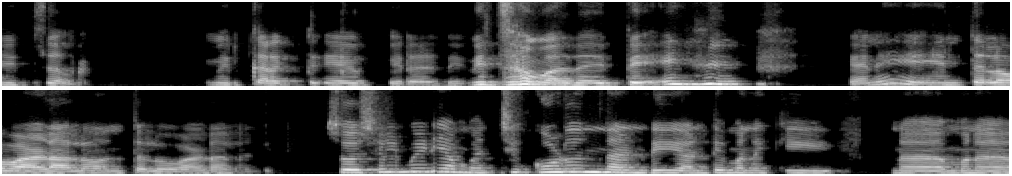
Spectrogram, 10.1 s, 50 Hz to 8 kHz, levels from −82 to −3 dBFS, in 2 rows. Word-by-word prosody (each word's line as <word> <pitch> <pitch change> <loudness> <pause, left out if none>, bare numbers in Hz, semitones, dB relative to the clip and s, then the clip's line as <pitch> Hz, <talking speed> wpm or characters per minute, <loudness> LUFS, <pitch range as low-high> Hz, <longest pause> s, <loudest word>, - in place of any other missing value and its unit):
నిజం 195 -1 -6 0.7
మీరు 195 -1 -7
కరెక్ట్‌గా 190 0 -4
చెప్పిరండీ. 165 -4 -8
నిజం 240 +3 +7
అదైతే. 190 +1 +2 1.0
కానీ 270 +7 -4 0.3
ఎంతలో 205 +1 0
వాడాలో 185 +1 +3
అంతలో 185 -1 -6
వాడాలది. 180 -1 -9 0.3
సోషల్ 250 +4 +2
మీడియా 315 -1 -1
మంచిగ 260 +5 -6
గూడుందండి. 275 -7 +3
అంటే 200 +4 -3
మనకి 205 -1 -7 0.5
నా 195 - -2 0.2
మన 200 -1 -1
200 Hz, 115 wpm, -20 LUFS, 190-240 Hz, 1.0 s, నిజం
